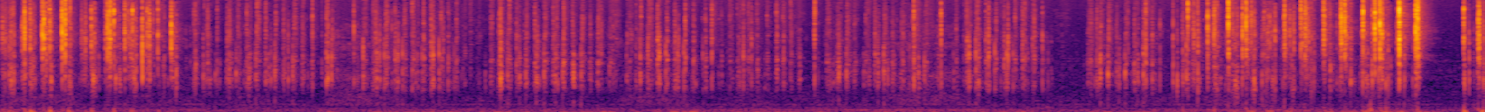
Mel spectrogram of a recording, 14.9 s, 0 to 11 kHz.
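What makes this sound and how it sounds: A black plastic game controller is held close to the mic while fingertips click its buttons. A dense, rapid stream of short, bright, dry clicks runs throughout, louder at the start and in a flurry from about 11 to 14.5 seconds, with a softer stretch in between.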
